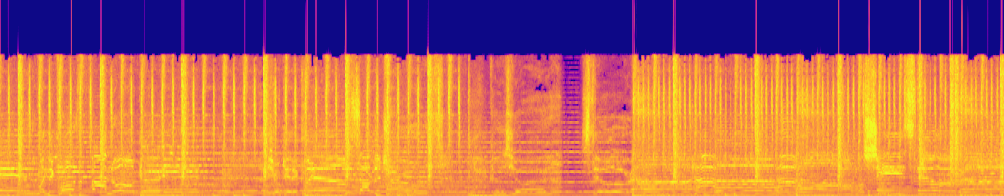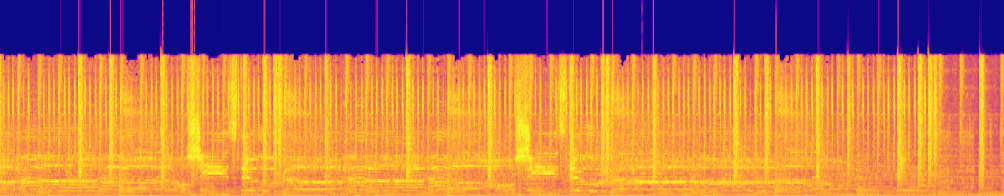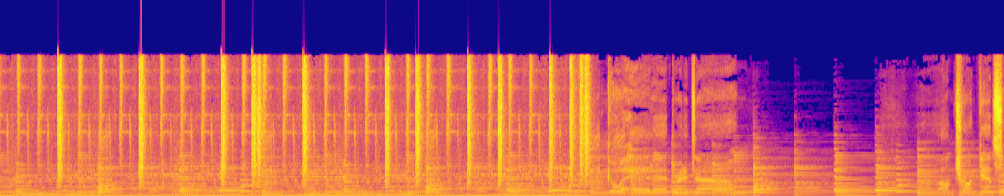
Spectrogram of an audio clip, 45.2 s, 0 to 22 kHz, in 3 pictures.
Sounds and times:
Pop music: 0:00.0 - 0:41.8, 0:43.3 - 0:45.1.

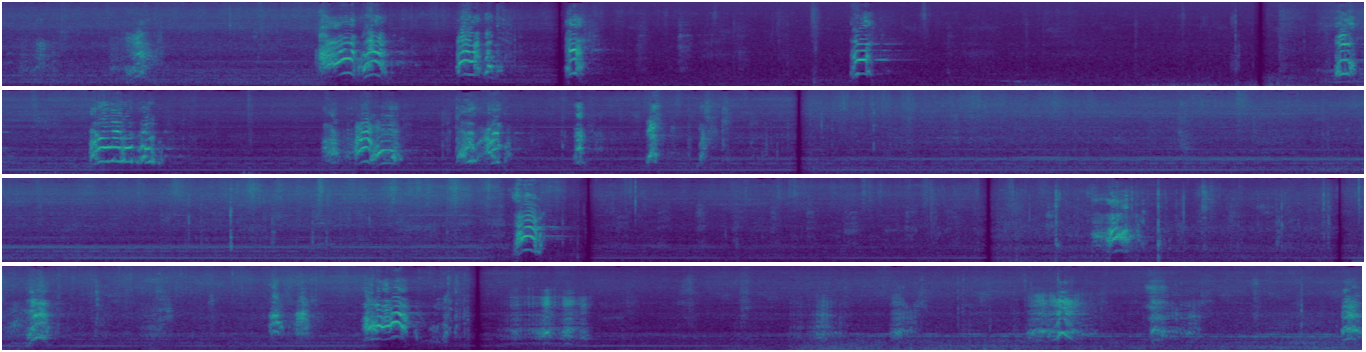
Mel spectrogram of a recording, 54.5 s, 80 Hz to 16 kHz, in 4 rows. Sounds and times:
Bow-wow: 0:01.2 - 0:01.6, 0:03.2 - 0:04.0, 0:04.6 - 0:06.0, 0:08.5 - 0:09.0, 0:13.3 - 0:13.7, 0:14.5 - 0:15.4, 0:16.8 - 0:18.8, 0:32.4 - 0:32.8, 0:38.2 - 0:38.7, 0:41.0 - 0:41.5, 0:43.5 - 0:45.4, 0:51.1 - 0:52.9, 0:54.2 - 0:54.4
Yip: 0:03.2 - 0:04.0, 0:04.6 - 0:06.0, 0:08.5 - 0:09.0, 0:13.3 - 0:13.7, 0:14.5 - 0:15.3, 0:16.8 - 0:18.8, 0:32.4 - 0:32.8, 0:38.2 - 0:38.7, 0:41.1 - 0:41.4, 0:51.2 - 0:51.8.

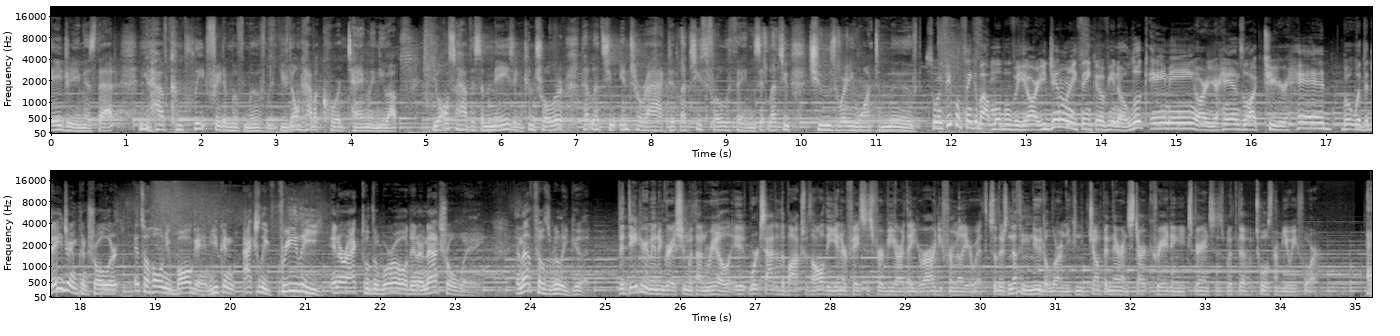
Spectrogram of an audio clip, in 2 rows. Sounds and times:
Speech: 0:00.0 - 0:34.6
Music: 0:00.0 - 0:35.2.

